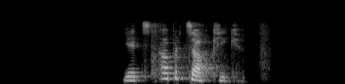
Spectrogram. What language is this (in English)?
German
